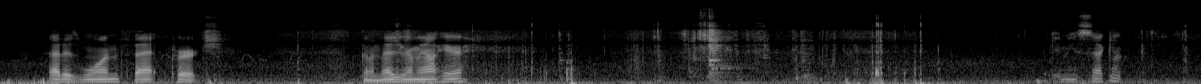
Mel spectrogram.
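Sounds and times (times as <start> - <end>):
low rumble of wind: 0.0 - 12.0.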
